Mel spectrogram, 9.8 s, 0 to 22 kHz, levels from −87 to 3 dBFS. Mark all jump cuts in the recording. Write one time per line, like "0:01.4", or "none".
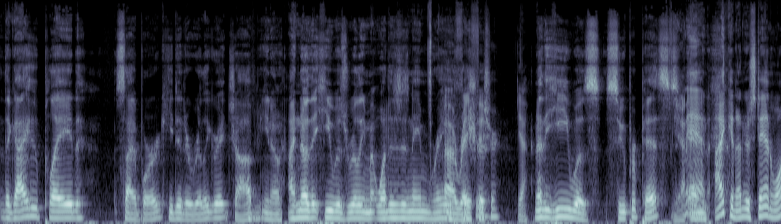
0:03.5
0:06.6
0:08.6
